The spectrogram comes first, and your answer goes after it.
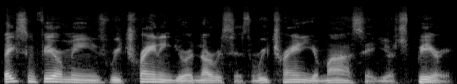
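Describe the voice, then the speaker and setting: Deep-voiced and moderately paced, the man running this motivational podcast talks colloquially and with conviction directly to whoever is listening.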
